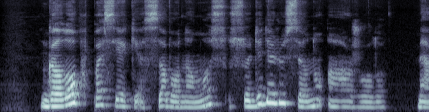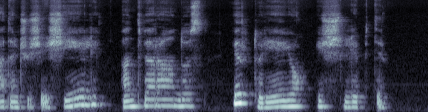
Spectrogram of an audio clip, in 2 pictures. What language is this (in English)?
Lithuanian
